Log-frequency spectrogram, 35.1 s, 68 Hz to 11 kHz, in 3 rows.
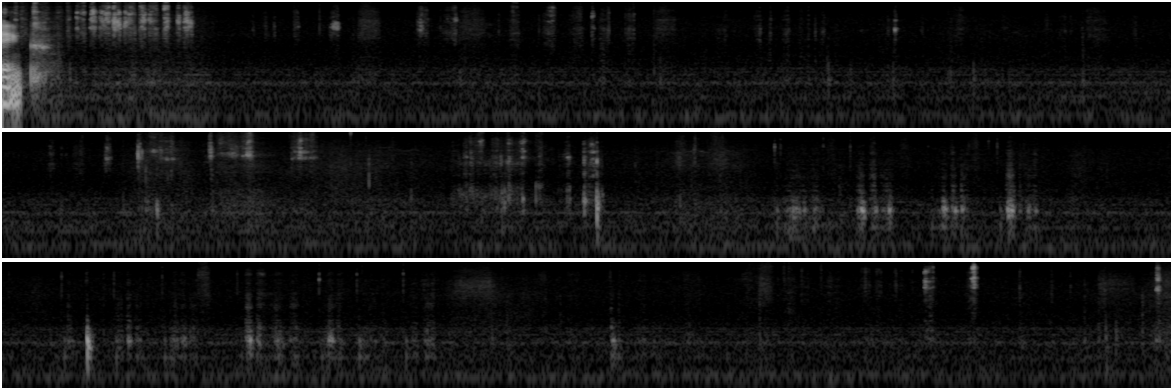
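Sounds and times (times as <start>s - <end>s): pen nib scratching on card: 0.6s - 9.7s, 19.4s - 22.1s.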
